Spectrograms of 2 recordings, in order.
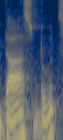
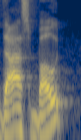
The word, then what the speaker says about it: Das Boot: o no it's not it's two normal O's that's how you spell boot in German is it just Das boat it's pronounced boat not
